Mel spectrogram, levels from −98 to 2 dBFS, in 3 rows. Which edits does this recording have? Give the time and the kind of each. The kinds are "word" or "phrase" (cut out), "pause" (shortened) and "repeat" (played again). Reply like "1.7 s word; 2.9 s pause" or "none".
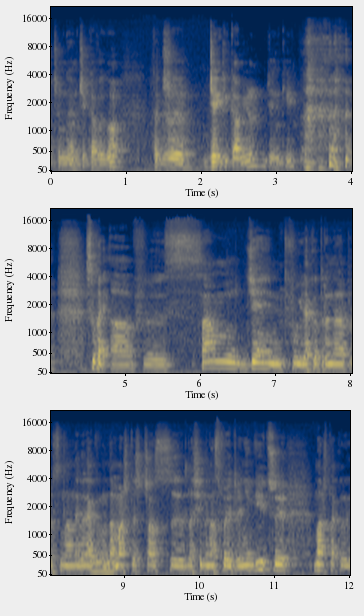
none

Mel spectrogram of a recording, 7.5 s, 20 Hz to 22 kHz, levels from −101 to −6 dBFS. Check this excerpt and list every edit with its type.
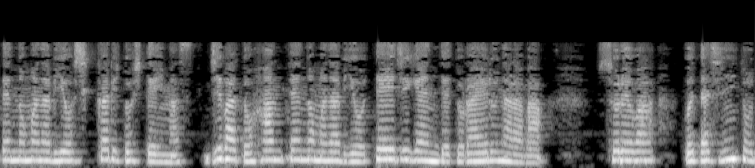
2.0 s pause

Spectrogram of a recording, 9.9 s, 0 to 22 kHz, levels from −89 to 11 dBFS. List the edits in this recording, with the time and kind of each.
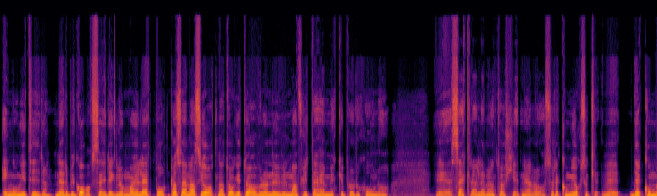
none

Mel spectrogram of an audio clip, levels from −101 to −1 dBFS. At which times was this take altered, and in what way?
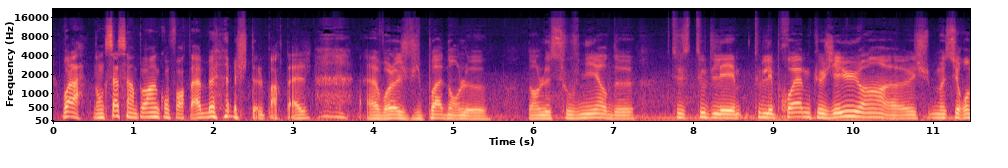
none

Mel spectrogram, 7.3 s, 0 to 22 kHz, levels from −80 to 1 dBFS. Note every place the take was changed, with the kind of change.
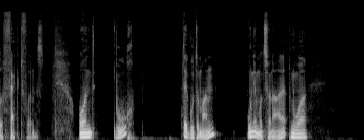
2.3 s word; 3.6 s word; 4.9 s word; 5.8 s word

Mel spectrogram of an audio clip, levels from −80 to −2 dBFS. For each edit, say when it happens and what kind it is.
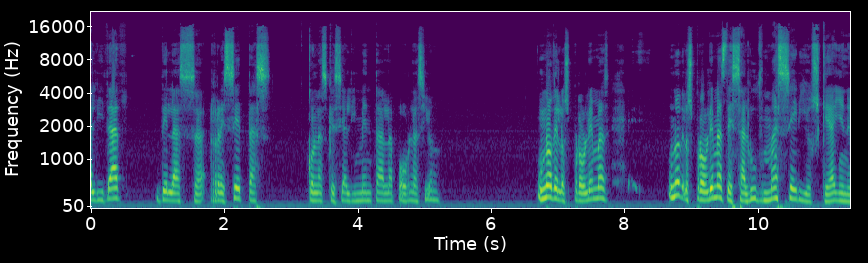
none

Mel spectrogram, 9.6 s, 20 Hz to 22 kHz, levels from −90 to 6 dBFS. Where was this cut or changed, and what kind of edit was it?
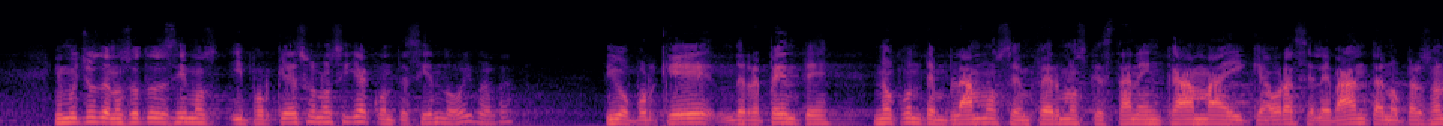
none

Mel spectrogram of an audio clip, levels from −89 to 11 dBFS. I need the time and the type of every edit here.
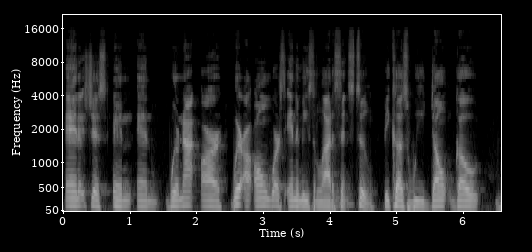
2.5 s pause; 4.7 s pause

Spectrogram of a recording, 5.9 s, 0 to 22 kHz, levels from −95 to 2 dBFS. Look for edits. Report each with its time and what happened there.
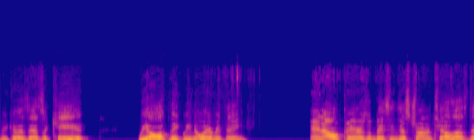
none

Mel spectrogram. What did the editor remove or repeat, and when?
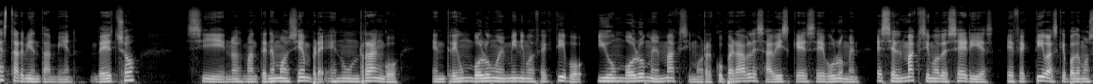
8.7 s pause

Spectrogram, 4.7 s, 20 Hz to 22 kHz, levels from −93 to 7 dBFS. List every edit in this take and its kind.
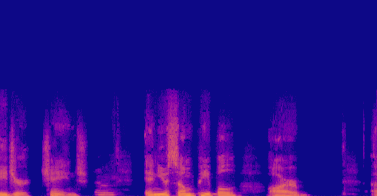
2.1 s word; 3.4 s word

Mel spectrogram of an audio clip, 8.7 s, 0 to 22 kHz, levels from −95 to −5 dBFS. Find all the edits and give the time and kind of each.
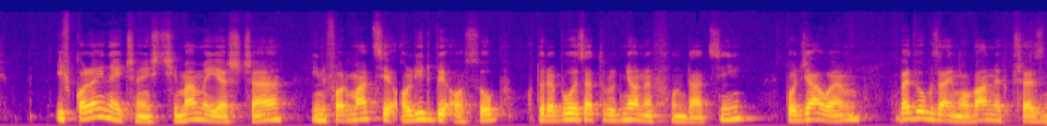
3.3 s word

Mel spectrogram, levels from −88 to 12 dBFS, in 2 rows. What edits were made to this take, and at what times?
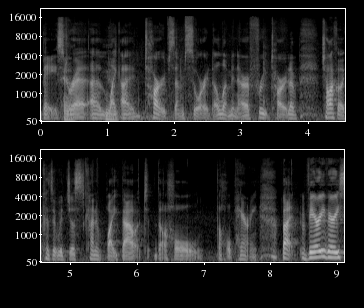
1.2 s word; 1.9 s word; 3.7 s phrase

